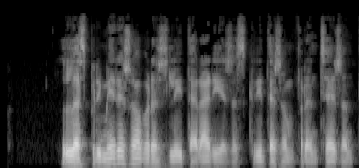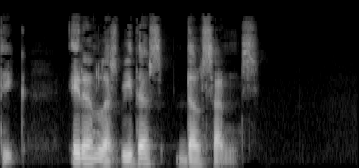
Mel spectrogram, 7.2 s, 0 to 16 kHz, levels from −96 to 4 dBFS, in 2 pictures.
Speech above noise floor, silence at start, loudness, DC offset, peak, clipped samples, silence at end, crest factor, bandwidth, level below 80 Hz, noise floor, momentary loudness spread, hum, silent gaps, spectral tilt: 57 dB; 0.65 s; -25 LUFS; under 0.1%; -4 dBFS; under 0.1%; 1.05 s; 22 dB; 11 kHz; -60 dBFS; -82 dBFS; 13 LU; none; none; -5 dB/octave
